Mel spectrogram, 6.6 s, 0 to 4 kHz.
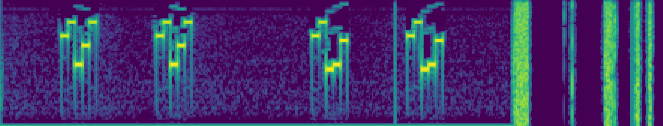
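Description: Five-tone selective call (ZVEI), heard as quick runs of five tones, tones of about 70 ms. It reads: 88266 88266 88127 88127
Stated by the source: Received by SDR.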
